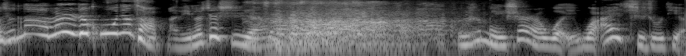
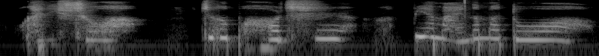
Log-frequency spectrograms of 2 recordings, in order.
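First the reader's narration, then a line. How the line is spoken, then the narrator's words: Whispered in ear. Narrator (Chinese): 他又小声趴我耳朵边说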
